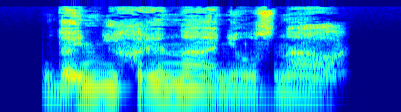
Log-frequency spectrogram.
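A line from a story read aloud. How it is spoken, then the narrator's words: Sighing man. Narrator (Russian): вздохнул мужчина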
